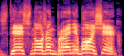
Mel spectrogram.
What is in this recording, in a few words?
voice sov infantry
